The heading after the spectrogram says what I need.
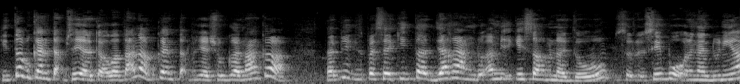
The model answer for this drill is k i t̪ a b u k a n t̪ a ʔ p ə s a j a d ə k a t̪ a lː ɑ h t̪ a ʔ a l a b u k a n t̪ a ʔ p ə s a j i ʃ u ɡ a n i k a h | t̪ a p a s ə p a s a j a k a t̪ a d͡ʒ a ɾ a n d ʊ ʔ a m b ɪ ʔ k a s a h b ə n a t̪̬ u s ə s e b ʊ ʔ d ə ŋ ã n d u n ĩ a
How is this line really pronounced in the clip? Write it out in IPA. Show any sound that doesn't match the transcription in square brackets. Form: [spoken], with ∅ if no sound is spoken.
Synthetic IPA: k i t̪ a b u k a n t̪ a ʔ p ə s a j a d ə k a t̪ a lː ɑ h t̪ a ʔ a l a b u k a n t̪ a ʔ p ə s a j [a] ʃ u ɡ a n [a] k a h | t̪ a p [i] s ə p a s a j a k [i] t̪ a d͡ʒ a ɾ a [ŋ] d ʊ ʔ a m b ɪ ʔ k [e] s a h b ə n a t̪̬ u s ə s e b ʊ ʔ d ə ŋ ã n d u n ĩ a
